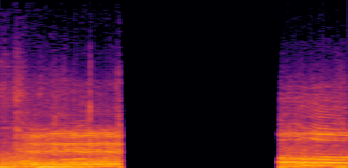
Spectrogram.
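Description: Church singing with crowd noise, cut off abruptly less than a second in; about a second of dead silence follows, an edit gap, before liturgical chanting starts again near the end.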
